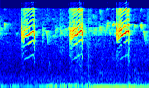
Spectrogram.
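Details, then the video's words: Calling sogon, a ruby-cheeked sunbird summoning the male: three separate harsh, high squeaky bursts, each with a falling buzzy tail, spaced roughly a second apart. "SOGON GACOR MEMANGGIL JANTAN"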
